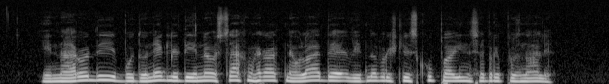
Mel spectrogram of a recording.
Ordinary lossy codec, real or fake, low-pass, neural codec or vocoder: none; real; none; none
